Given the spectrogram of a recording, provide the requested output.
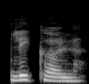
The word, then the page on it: l'ecole: frances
